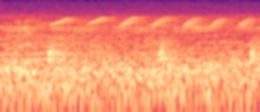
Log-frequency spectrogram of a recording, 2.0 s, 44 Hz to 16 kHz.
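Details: Scale-breasted munia in Assam, northeast India, in March 2025: a quick run of seven high, thin, arched notes, evenly spaced over two seconds, with faint lower chirps and steady background hiss.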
